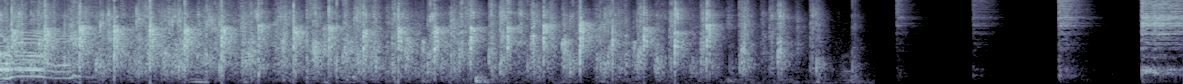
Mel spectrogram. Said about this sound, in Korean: 박수 주세요.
